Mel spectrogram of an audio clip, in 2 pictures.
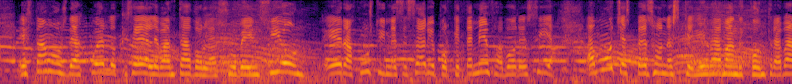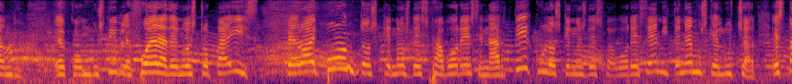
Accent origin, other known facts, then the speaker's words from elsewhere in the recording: Bolivia; Entonces nosotros como bolivianos tenemos que luchar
